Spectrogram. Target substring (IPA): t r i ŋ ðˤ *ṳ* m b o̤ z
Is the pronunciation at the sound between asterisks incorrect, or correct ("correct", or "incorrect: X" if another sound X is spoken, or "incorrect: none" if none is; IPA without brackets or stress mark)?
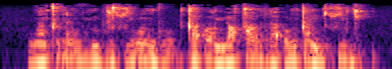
correct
